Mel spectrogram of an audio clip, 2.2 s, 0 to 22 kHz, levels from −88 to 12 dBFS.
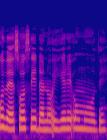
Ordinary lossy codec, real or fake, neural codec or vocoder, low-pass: none; real; none; none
